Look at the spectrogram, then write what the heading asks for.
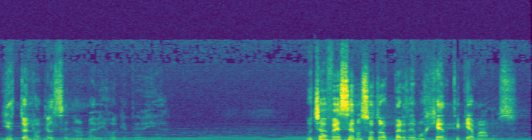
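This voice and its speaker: High-voiced pastor preaching. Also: male voice, a little fast, long reverb tail, over music. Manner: animated preaching, addressing the congregation directly. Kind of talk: sermon. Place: church hall.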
